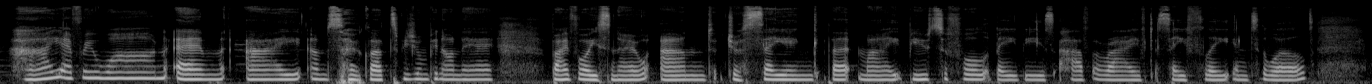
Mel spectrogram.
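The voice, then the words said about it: Quieter, hushed speaking voice. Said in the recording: “you can probably hear in my voice that um, I am quieter than normal”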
